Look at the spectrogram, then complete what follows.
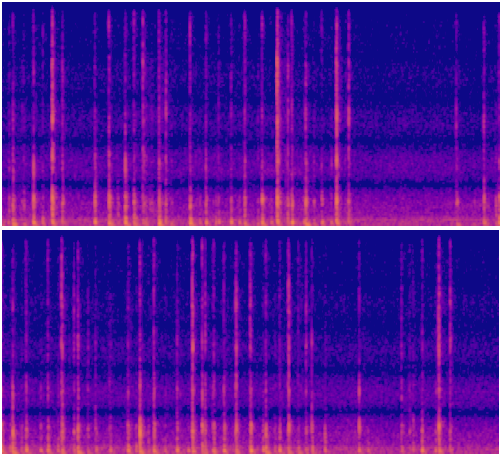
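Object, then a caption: Plastic laptop keyboard keys. Fingertips tap quickly on the dark plastic keys of a laptop keyboard in fast typing. Dozens of short, dry clicks with a soft low thump come in rapid bursts, broken by a brief pause partway through before the typing resumes.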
